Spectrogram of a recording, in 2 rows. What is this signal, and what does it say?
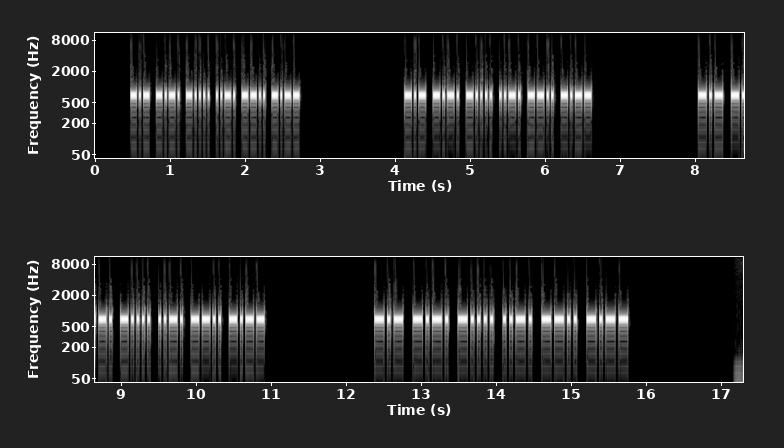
Morse code, heard as a keyed tone, about 33 wpm, 700 Hz. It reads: KC6FZY KC6FZY KC6FZY KC6FZY
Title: Speed Racing - USA Call Signs 28wpm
